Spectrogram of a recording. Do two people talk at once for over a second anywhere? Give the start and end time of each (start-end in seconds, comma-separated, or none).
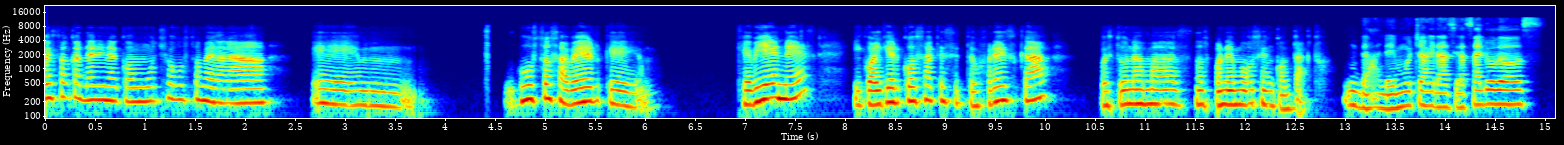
none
